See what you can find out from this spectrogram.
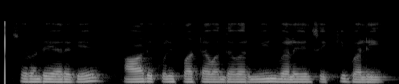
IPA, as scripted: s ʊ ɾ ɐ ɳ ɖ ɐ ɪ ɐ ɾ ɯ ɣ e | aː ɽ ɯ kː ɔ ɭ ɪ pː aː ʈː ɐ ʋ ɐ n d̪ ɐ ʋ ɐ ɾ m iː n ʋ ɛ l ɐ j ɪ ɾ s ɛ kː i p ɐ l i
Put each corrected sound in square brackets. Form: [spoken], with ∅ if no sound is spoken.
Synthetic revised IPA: s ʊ ɾ ɐ ɳ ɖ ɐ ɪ ɐ ɾ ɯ ɣ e | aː ɽ ɯ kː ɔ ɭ ɪ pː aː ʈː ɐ ʋ ɐ n d̪ ɐ ʋ ɐ ɾ m iː n ʋ ɛ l ɐ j ɪ [l] s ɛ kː i [b] ɐ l i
